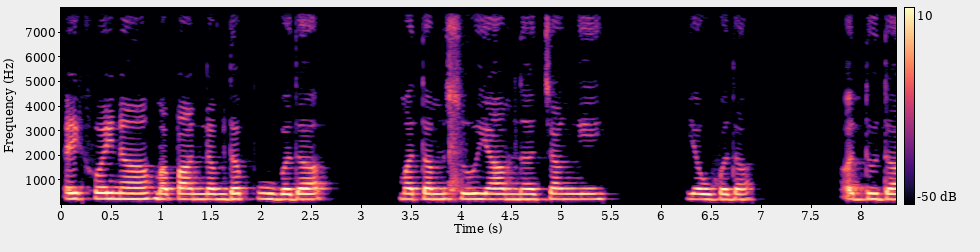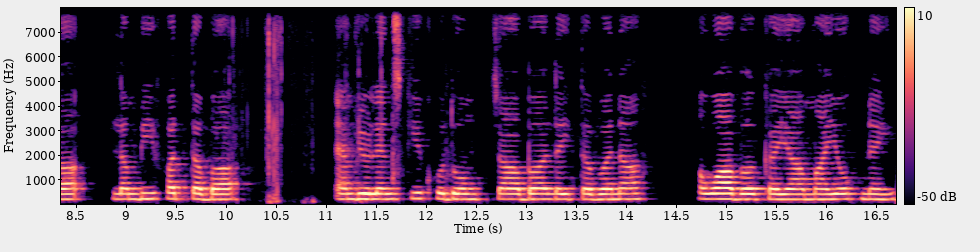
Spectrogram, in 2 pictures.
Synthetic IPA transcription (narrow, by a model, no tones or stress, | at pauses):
ɐjkʰojnɐmɐpanlɐmdɐpubɐdɐ | mɐtɐmsujamnɐt͡ʃɐŋːi | jɐwbɐdɐ | ɐ̰dudɐ | lɐmbipʰɐtːɐbɐ | embjulenskikʰudoŋt͡ʃabɐlɐjtɐbɐnɐː | wabɐkɐjamajok̚nɐj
